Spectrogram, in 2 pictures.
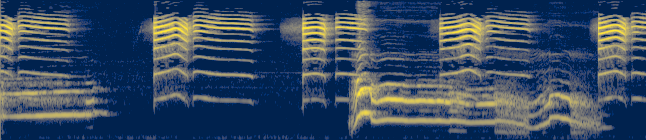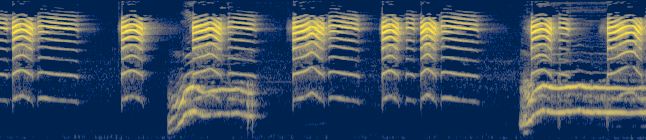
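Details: Pet toy poodle howling indoors in response to squeaky toy sounds played from a laptop. Several drawn-out, wavering howls, one long and sliding downward, are set among repeated bursts of shrill, rapid squeaking that fill most of the recording.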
